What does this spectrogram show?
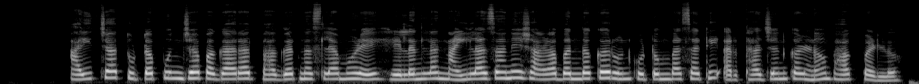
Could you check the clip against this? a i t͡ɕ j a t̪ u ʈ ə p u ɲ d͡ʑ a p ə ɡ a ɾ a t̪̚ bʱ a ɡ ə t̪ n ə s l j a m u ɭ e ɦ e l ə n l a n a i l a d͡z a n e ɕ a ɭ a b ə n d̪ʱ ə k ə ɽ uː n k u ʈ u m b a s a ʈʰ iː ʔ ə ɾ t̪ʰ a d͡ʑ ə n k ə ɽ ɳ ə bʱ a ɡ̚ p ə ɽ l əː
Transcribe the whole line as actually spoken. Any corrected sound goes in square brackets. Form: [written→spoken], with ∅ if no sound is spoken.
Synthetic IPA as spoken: a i t͡ɕ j a t̪ u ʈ ə p u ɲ d͡ʑ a p ə ɡ a ɾ a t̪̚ bʱ a ɡ ə t̪ n ə s l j a m u ɭ e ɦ e l ə n l a n a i l a d͡z a n e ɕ a ɭ a b ə n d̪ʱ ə k ə [ɽ→ɾ] uː n k u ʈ u m b a s a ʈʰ iː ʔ ə ɾ t̪ʰ a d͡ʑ ə n k ə [ɽ→ɾ] ɳ ə bʱ a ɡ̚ p ə ɽ l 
